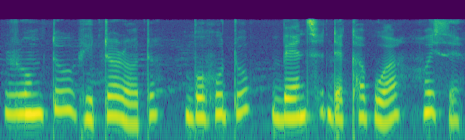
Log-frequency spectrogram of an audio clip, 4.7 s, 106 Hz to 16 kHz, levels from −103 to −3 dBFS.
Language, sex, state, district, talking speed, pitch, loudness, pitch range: Assamese, female, Assam, Sonitpur, 105 wpm, 265 Hz, -15 LUFS, 235-275 Hz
